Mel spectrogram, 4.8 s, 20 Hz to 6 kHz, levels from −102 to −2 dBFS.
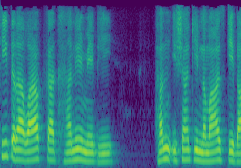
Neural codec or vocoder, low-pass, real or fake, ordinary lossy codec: codec, 16 kHz, 0.5 kbps, FunCodec, trained on Chinese and English, 25 frames a second; 5.4 kHz; fake; MP3, 32 kbps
